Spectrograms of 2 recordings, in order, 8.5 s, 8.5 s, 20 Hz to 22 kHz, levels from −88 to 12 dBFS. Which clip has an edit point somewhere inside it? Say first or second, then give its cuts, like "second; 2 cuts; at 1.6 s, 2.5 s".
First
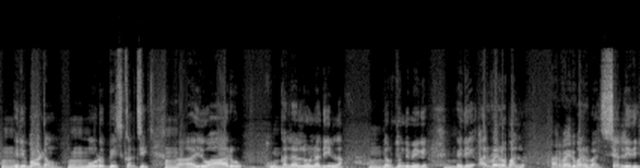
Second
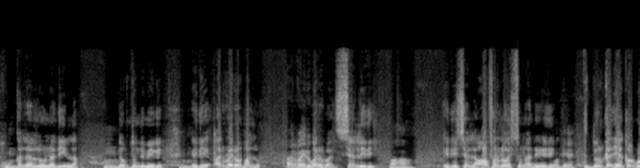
first; 1 cut; at 2.3 s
